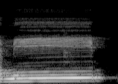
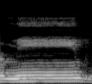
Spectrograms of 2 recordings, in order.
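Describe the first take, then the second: First: Said in the usual way. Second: میم with its long ee in the nose; nasalized vowel. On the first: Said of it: "یہ درست ہے". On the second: Shown as a demonstration. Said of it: "ناک میں آواز جانا".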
